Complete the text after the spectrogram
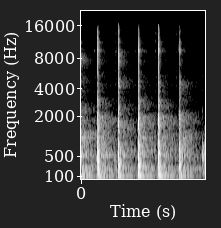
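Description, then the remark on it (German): In a joinery workshop, an apprentice uses a hammer to drive dowels into wooden strips: five sharp, evenly spaced knocks about every 0.4 seconds, fairly loud, each ringing briefly before the next strike. “hat inzwischen zum Hammer gegriffen, um Dübel in die Leisten zu schlagen.”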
